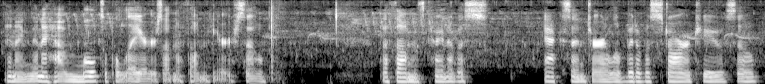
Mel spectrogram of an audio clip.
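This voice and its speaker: A woman's voice: sits low, very animated, a little slow, gravelly, mellow, slight background noise. A woman chatting casually and rambling as she does her nails. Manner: chatty, rambling, self-correcting. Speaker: nail vlogger. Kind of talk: casual chat while doing nails.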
